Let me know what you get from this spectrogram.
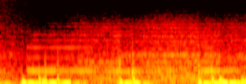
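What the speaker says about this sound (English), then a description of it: "The enlivened heart of Nyleth beats faint and fast." The enlivened heart of Nyleth in Hollow Knight: Silksong beats in deep, paired thumps over a sustained tonal hum, several double beats spaced across the stretch.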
